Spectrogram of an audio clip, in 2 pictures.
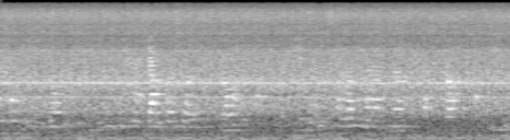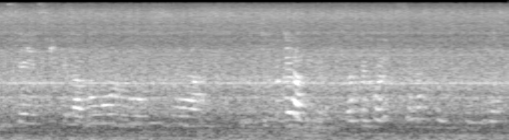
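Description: A young woman talks with animation through a thin-sounding microphone.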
